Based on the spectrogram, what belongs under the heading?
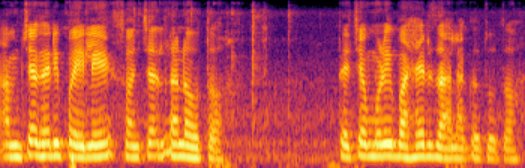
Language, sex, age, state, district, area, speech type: Marathi, female, 45-60, Maharashtra, Nagpur, rural, spontaneous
